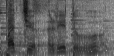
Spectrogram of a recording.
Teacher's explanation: karena ini jimnya adalah qalqalah harus dipantulkan. Fajlidu, berarti jim di sini adalah qalqalah sugro.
